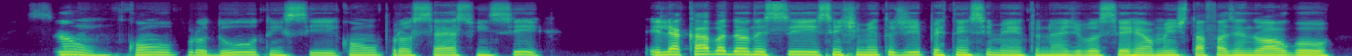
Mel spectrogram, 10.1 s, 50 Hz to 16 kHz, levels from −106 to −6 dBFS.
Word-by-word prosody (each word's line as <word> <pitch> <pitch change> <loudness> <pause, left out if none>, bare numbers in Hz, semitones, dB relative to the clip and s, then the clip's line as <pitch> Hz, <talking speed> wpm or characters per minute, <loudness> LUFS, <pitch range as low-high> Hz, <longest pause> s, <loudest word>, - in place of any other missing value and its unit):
condição 155 -7 -3
com 155 0 0
o 150 - -7
produto 145 +3 -2
em 130 - -1
si, 135 +3 -4
com 145 +3 -2
o - - -7
processo 140 -1 -3
em 125 - 0
si, 160 +4 -4 0.8
ele 155 +3 +2
acaba 195 +3 +2
dando 185 -1 +2
esse 175 +1 +1
sentimento 160 +1 0
de 160 +1 -1
pertencimento, 145 -4 0
né, 130 +1 +2
de 130 0 0
você 135 +1 +1
realmente 135 0 +3
estar 145 +4 -1
fazendo 140 +1 +2
algo 140 -2 +3
140 Hz, 150 wpm, -23 LUFS, 135-160 Hz, 0.8 s, realmente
